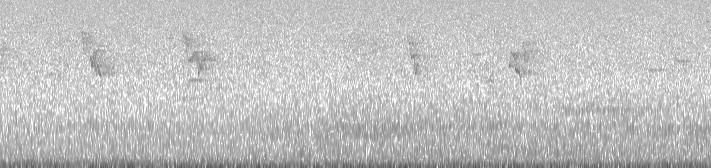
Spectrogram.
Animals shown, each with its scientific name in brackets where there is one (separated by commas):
Hermit Thrush (Catharus guttatus), Red-eyed Vireo (Vireo olivaceus)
